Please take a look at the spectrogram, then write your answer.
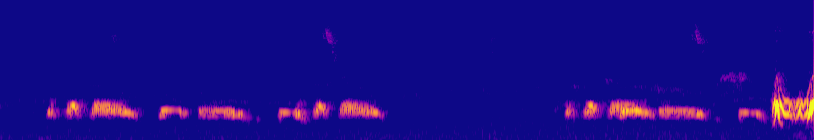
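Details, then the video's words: Spotted dove cooing, used as a lure to call in wild doves: soft, low hollow coos in short phrases of a few notes, a long pause, then another phrase, ending with a louder burst. "Chim cu gáy kích bổi nhanh nổi nhất hiện nay, gáy gọi bổi"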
